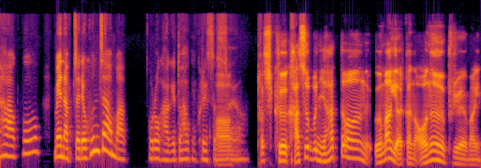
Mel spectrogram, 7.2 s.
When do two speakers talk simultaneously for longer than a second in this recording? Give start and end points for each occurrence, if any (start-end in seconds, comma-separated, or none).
none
